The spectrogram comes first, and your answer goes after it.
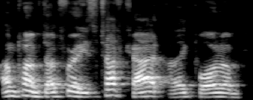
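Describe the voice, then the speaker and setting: A man talks fast and cocky about his plans as an arm wrestler. His tone is boastful and self-assured throughout the casual chat. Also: medium pitch, rough recording.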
